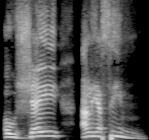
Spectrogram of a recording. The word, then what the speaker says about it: Auger-Aliassime: That's why I'm rooting for some Canadians like Felix Auger-Aliassime.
